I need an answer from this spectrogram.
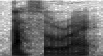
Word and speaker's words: that's alright: me slow it down that's alright that's alright so - all right so I'm not pronouncing the t's here so that's alright so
